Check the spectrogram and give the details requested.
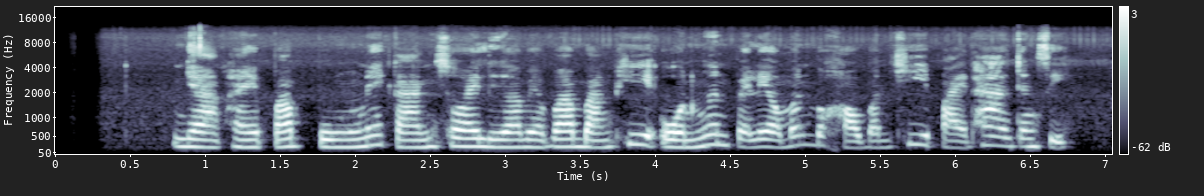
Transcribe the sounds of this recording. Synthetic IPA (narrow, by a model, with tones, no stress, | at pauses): jaː˨˩k̚ha˨˩jpa˧˦˥pːu˨ŋna˧˥˨jkaː˨nsɔː˧˩jlɯ˨˩˦ɐbɛː˨˩p̚ʋaː˧baː˨˩ŋt̪ʰiː˧˥˨ʔoː˨˩nŋɤ˧˥˨npa˨jlɛː˧˩wma˧˥˨nbɔː˧˦kʰa˨˩wba˨nsʰiː˧˥˨pa˨jt̪ʰaː˧˥˨ŋt͡ɕa˧ŋsi˧˦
